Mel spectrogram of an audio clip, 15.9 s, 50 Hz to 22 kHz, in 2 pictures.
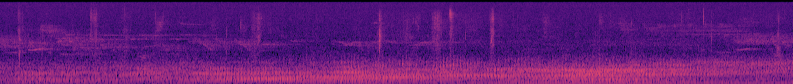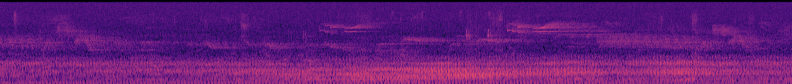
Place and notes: Eremitage, Bayreuth, Deutschland - neues Schloss
Eremitage, neues Schloss - olympus ls-5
